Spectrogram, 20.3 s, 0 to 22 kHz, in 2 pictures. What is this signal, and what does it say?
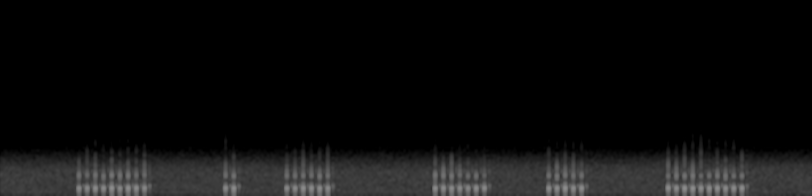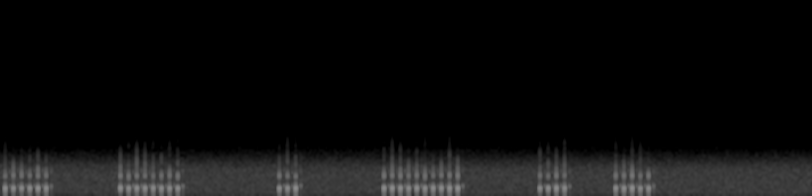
Pulse dialling, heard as clicks on a phone line, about 10 pulses a second, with phone line noise. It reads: 9 2 6 7 5 0 6 8 3 0 4 5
